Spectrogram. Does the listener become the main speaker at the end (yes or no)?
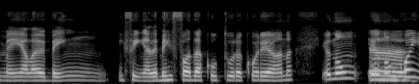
no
